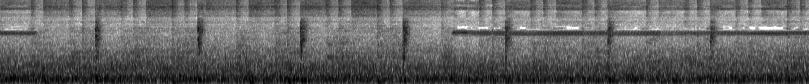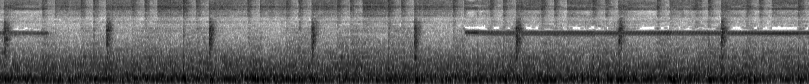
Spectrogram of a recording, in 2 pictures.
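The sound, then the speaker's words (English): A thin, steady high-pitched whistle sounds in long stretches of several seconds, cutting in and out over a constant dense rumbling noise, with faint regular ticks throughout. “Really off-putting whistle.”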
